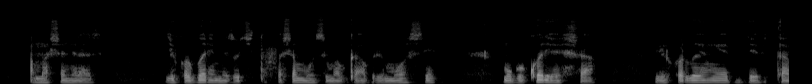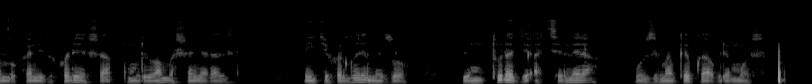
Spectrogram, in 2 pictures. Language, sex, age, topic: Kinyarwanda, male, 25-35, government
